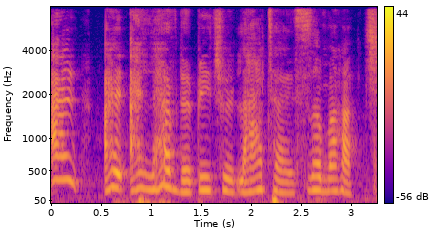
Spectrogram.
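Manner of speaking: fake gentle whispering voice. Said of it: "it's my [name] impression".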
